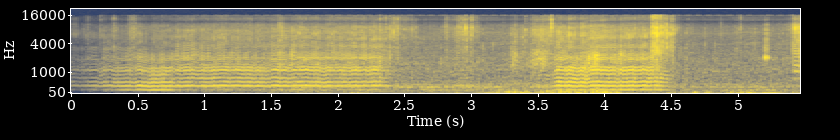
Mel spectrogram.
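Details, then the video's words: Bumblebee resembling Bombus ardens or Bombus ignitus gathering pollen on rhododendron flowers: a low, steady, richly harmonic droning hum for over two seconds, a short pause, then the hum returns about a second later, with faint rustling between. "ツツジの花を巡るハチ1 Bees gathering pollen on Rhododendron"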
